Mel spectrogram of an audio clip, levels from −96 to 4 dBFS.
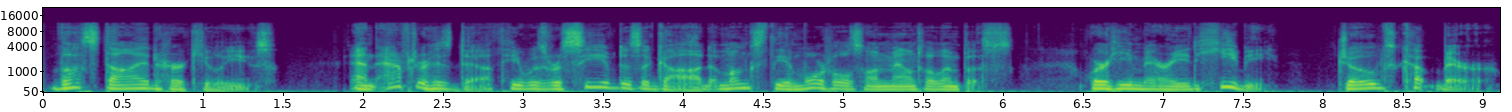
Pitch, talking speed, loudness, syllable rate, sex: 125 Hz, 165 wpm, -18 LUFS, 5.5 syllables/s, male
